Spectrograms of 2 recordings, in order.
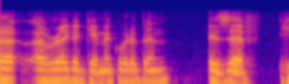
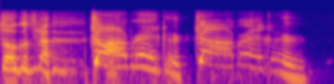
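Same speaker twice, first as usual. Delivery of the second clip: very high-pitched wrestling commentator call. Imagining a commentator calling the move a jawbreaker: Jim Ross commentary voice. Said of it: "could you imagine Jim Ross being like".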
